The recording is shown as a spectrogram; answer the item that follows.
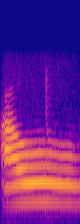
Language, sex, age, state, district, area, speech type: Odia, female, 18-30, Odisha, Sambalpur, rural, conversation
